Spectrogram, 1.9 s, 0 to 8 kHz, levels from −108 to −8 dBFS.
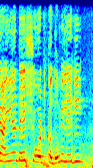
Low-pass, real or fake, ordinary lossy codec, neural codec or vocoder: none; fake; none; codec, 16 kHz, 16 kbps, FreqCodec, larger model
